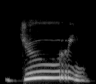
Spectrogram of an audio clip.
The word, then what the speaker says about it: during: Nah, ini Pak ini bacanya during kita bacanya pakai huruf J aja.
